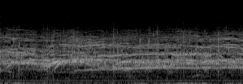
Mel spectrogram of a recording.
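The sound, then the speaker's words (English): Crowd cheering at the finish line of a school race, with many overlapping voices shouting and calling out together in a steady, fairly faint roar. “Teachers watching at the end, the cheers at the finish line.”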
